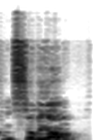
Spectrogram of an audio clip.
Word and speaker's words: Consiglio: Then in 1425, there's a Jew named, it's spelled Consiglio, but it's apparently pronounced Concilio.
